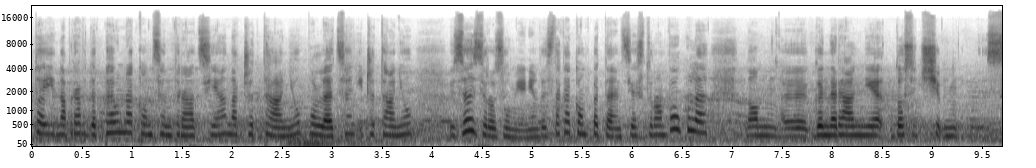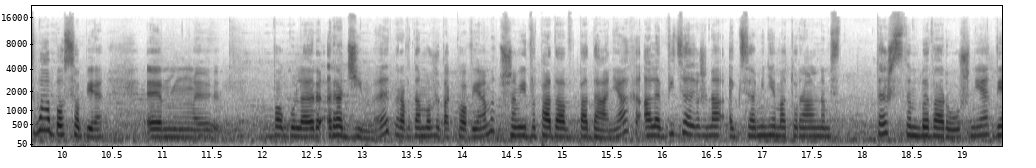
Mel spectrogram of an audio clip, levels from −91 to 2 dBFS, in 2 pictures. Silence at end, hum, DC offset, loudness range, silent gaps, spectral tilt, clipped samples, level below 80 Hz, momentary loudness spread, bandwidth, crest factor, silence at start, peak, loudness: 0 s; none; under 0.1%; 2 LU; none; -5 dB/octave; under 0.1%; -44 dBFS; 8 LU; 18 kHz; 16 dB; 0 s; 0 dBFS; -18 LUFS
